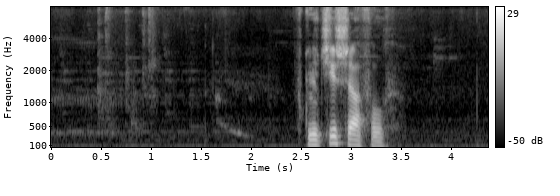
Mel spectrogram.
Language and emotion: Russian, neutral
